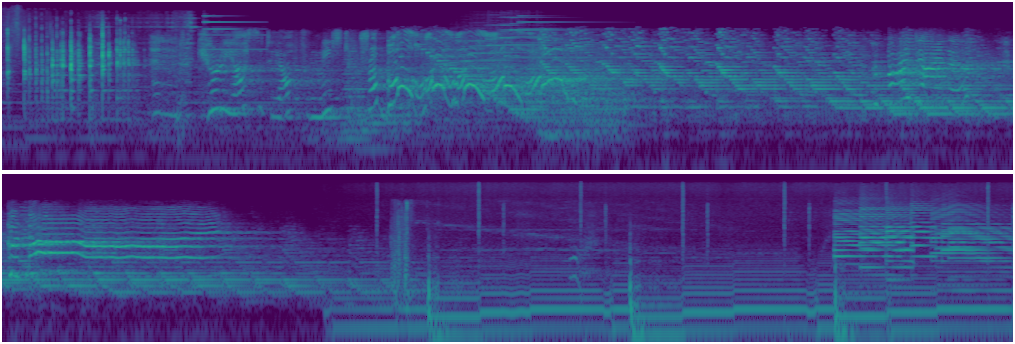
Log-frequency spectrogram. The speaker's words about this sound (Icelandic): Við heyrum rúletti hljóð og það þýðir að nú hefjum við tímaflagg dagsins.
